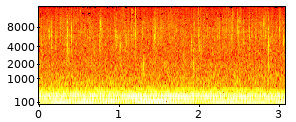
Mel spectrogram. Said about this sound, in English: Fog is thick and heavy over the glistening streets, and the rain cascades down the shingles of neighboring townhouses.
